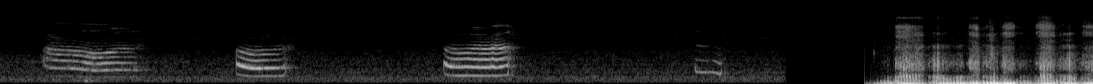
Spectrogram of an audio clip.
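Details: Cat meowing four times, the first three full and wavering and the last short and clipped, followed after a pause by a burst of loud, low rumbling purr.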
